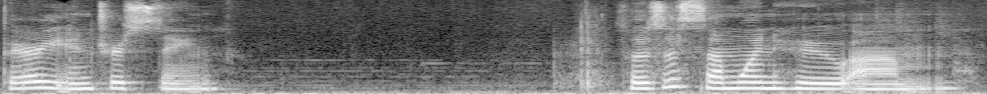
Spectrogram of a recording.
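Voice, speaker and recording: Woman, mid-pitched, gravelly vocal fry, casual tarot reading, musing pauses, thinking aloud. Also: level tone, warm tone, soft background music. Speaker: tarot reader. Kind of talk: casual intuitive card reading to viewers.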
